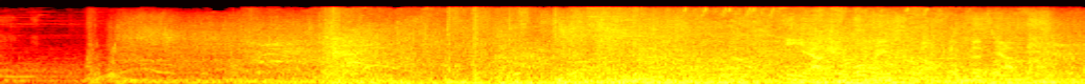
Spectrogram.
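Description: Video game spell blasts and hits crackle and boom in a busy battle.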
